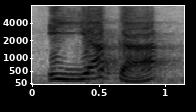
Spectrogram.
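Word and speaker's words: إياك: Iyyaka tanpa tasdid berarti jadi iyyaka. Apa artinya? Iyyaka itu artinya dewa matahari.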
